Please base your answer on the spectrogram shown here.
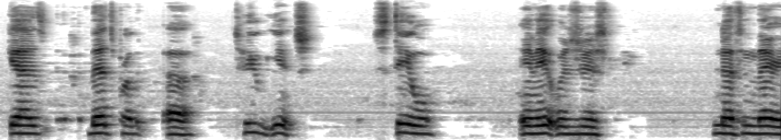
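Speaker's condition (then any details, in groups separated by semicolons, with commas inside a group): Cerebral palsy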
